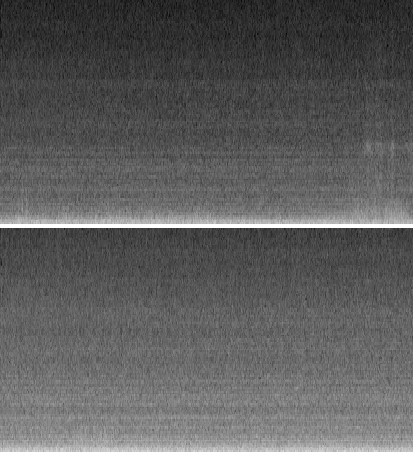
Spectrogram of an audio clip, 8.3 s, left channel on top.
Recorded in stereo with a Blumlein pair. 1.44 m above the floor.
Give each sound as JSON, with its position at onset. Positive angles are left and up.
{"t": 0.0, "sound": "a fan", "azimuth_deg": -30, "distance_m": 2.5}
